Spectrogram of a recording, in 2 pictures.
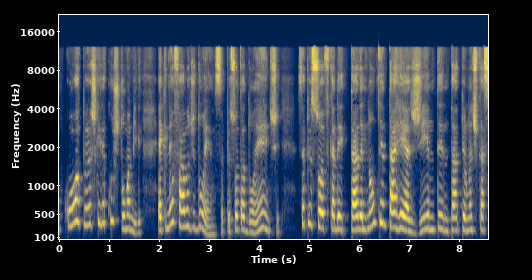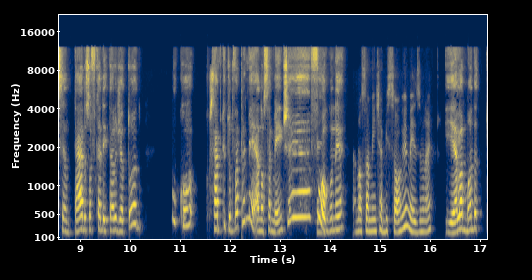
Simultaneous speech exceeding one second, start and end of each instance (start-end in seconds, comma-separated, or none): none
